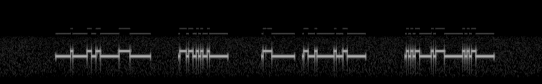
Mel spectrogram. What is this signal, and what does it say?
TTY/TDD text telephone tones (45.45 baud Baudot), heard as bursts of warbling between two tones, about 400 Hz shift, 1600 Hz centre. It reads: IT FOCUSES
